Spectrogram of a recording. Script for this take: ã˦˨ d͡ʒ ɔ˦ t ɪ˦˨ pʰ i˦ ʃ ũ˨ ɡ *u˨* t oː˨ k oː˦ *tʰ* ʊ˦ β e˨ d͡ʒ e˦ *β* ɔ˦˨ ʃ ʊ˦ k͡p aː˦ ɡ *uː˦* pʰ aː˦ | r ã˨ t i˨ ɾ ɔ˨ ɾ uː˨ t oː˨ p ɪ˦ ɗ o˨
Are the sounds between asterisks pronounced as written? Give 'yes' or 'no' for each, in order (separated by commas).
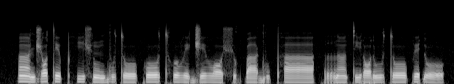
no, yes, yes, no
